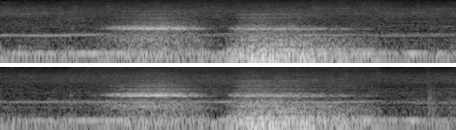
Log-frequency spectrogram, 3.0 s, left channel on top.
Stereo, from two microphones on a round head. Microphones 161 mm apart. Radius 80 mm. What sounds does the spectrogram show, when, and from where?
0.5 s breathing: 55° right (ahead or behind), 4.5 m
